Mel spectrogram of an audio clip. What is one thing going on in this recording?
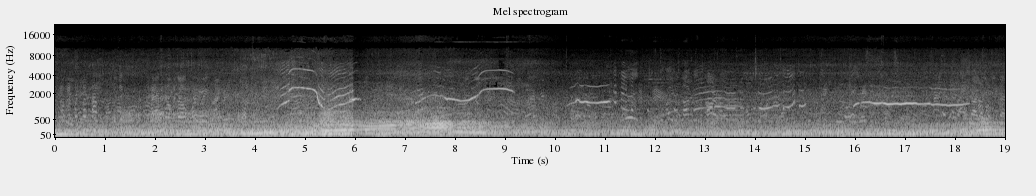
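A crowd of young men and women chatters and calls out outdoors.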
